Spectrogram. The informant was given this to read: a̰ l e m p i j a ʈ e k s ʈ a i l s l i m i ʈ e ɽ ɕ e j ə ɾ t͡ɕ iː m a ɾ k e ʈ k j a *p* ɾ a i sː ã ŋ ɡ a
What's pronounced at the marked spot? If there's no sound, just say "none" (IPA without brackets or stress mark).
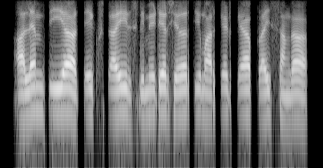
p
